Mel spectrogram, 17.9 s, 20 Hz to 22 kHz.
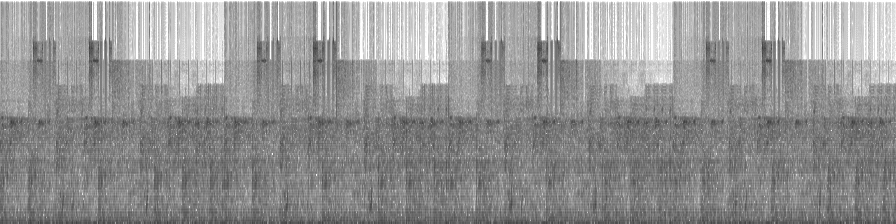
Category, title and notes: Instrument samples > Percussion
This 107bpm Drum Loop is good for composing Industrial/Electronic/Ambient songs or using as soundtrack to a sci-fi/suspense/horror indie game or short film.
Weird, Dark, Loop, Underground, Alien, Samples, Packs, Soundtrack, Loopable, Drum, Industrial, Ambient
